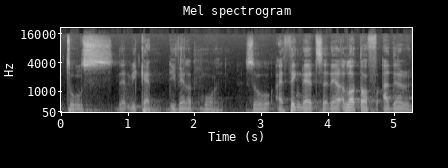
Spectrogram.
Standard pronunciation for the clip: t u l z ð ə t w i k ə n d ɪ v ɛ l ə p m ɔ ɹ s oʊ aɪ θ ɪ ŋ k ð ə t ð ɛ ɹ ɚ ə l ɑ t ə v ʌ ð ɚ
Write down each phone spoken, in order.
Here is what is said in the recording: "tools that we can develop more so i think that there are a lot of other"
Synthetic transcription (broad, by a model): t u l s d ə t w i k ə n d ɪ v ɛ l ə p m ɔ ɹ s oʊ aɪ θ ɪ ŋ k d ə t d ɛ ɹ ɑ ə l ɑ t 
